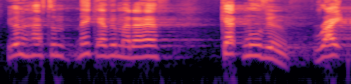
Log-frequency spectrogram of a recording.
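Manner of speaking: high, loud barked order; angry boss. Retold or imitated. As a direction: bark the order at him. Supervisor's order re-enacted.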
